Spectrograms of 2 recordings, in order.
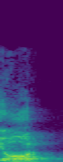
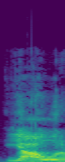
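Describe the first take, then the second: First: The vowel is pronounced like 'or'. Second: The vowel is pronounced like 'ow'. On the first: The speaker calls it right. "बोलता है योर" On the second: The speaker calls it wrong. "याउर बोलना चाहिए ना, नहीं"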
